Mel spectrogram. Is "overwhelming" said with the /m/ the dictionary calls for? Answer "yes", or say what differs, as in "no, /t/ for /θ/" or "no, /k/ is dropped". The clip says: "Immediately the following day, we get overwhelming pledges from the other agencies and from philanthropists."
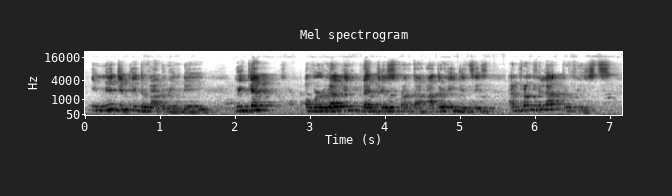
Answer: no, /m/ is dropped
